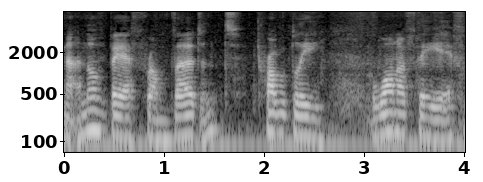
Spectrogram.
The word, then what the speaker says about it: Verdant: a bad thing about Verdun beer or verdant or however you want to pronounce it I think Lee is properly pronounced verdant and I'm not too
